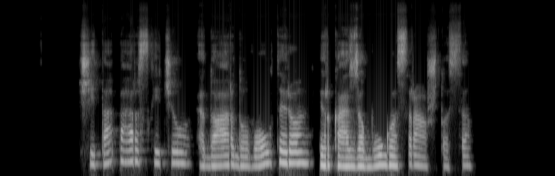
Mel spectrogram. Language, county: Lithuanian, Alytus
